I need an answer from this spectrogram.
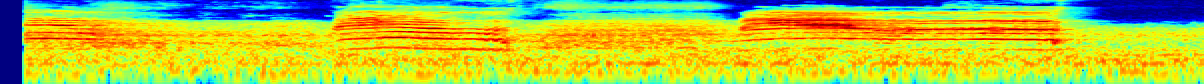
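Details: Domestic cat roaming inside a home gives three drawn-out, harmonic meows, the first long and falling, the next two rising then sliding down, over a steady low indoor hiss.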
